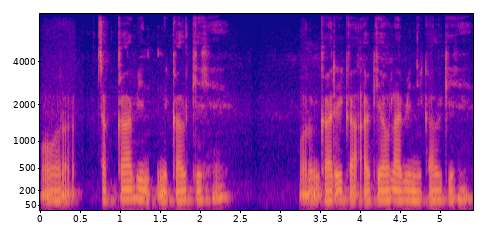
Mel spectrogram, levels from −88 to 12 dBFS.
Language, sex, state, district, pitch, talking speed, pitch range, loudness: Hindi, male, Arunachal Pradesh, Papum Pare, 100 Hz, 165 wpm, 100-110 Hz, -20 LUFS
